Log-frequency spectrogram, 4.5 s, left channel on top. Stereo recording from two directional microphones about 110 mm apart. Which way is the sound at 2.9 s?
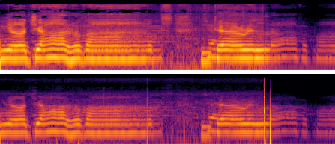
15° left (ahead or behind).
